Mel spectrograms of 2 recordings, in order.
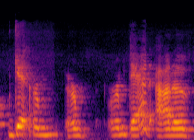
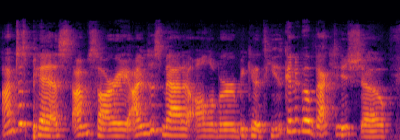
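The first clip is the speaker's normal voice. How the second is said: ordinary delivery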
